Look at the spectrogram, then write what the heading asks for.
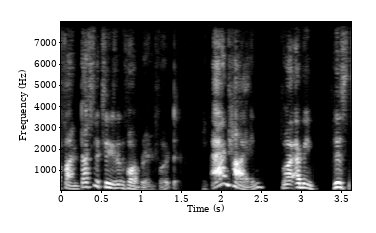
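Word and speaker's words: Rayan: season for Brentford, and Hyen, well, I mean, his name, of course, we pronounce his name as Ryan, but it's actually Hyen.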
